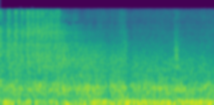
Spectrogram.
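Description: Pneumatic rivet gun hammering in a rapid rattling burst, loudest in the first half second, over the steady din of an aircraft assembly floor.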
